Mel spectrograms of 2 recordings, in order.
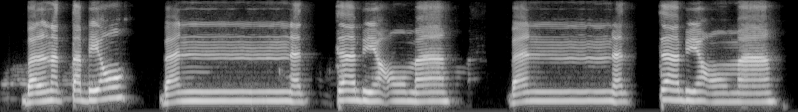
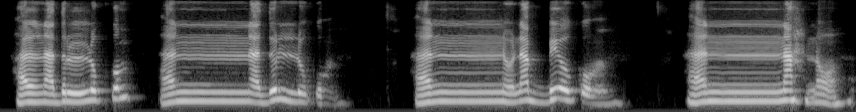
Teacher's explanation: ketika lamnya bal ketemu dengan nun, itu seolah-olah nunnya bertasydid. Nunnya bertasydid. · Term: Gunnah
